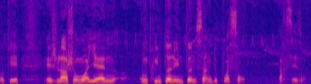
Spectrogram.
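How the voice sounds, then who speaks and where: Over noticeable background noise, yet with a dry, close sound with no echo, a man with a fairly high pitch speaks at a moderate pace in monotone, flat intonation with long, frequent pauses. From Switzerland, Lausanne. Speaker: fishing lake owner. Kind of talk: casual interview.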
